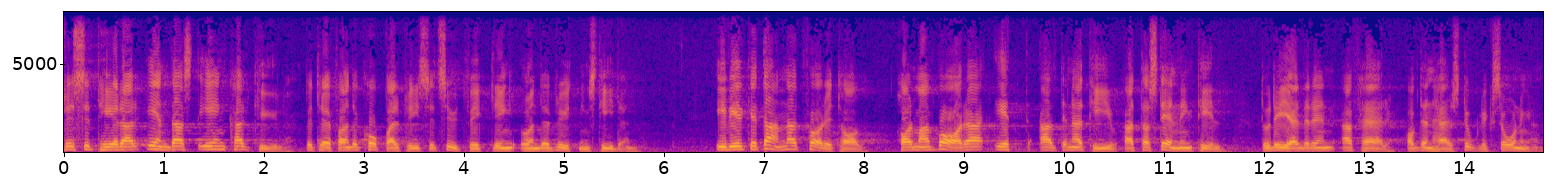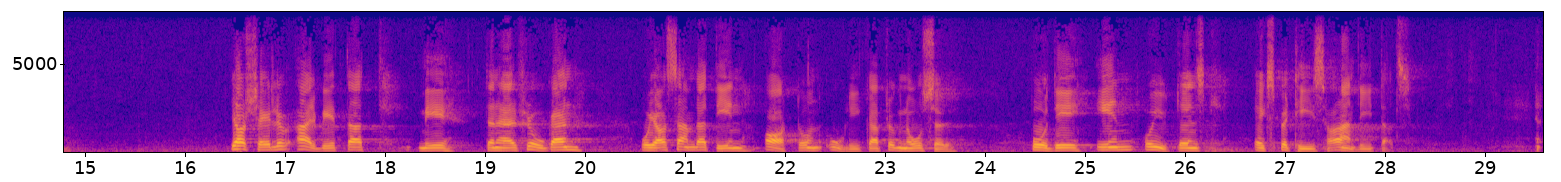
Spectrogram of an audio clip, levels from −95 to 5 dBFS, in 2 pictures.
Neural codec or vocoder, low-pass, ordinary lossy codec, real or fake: none; none; none; real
